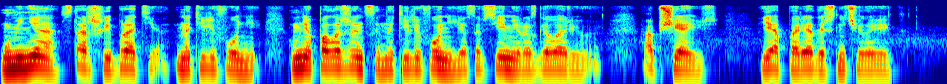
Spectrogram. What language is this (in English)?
Russian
